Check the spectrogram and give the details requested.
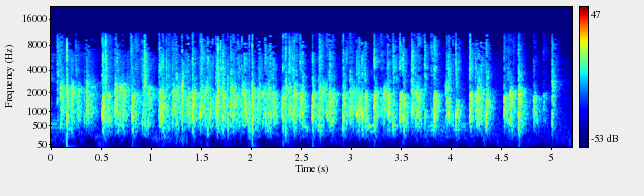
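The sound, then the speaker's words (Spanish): Sustained applause from an audience at the end of a talk, many hands clapping densely and steadily for several seconds at a fairly loud level, with no talking over it. “Le damos un aplauso a Gregorio.”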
